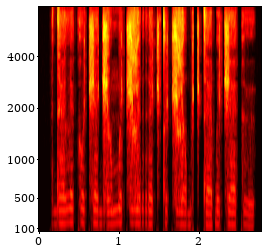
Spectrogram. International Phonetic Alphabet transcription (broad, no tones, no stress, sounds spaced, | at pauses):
d ɛ l e k o t͡ʃ ɛ d͡ʒ ɤ m ɤ t͡ʃ ʑ ɨ r ɛ t͡ʃ t o t͡ʃ ʑ ɤ b ɨ t͡ʃ t ɛ ɓ e t͡ʃ ɛ k ɨ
